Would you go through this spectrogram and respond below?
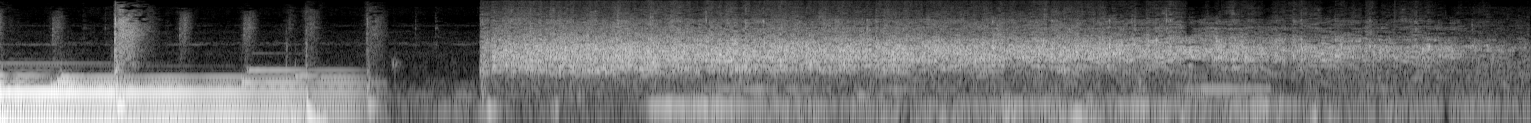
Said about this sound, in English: That intro, I never get tired of it. I love the applause.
